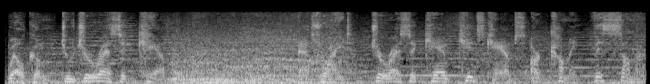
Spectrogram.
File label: Film Trailer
